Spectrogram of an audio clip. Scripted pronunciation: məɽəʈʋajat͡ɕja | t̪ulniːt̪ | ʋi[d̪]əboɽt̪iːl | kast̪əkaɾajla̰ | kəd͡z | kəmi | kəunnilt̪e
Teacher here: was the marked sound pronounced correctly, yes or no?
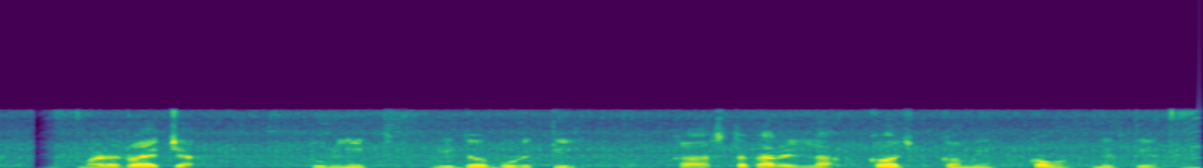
yes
